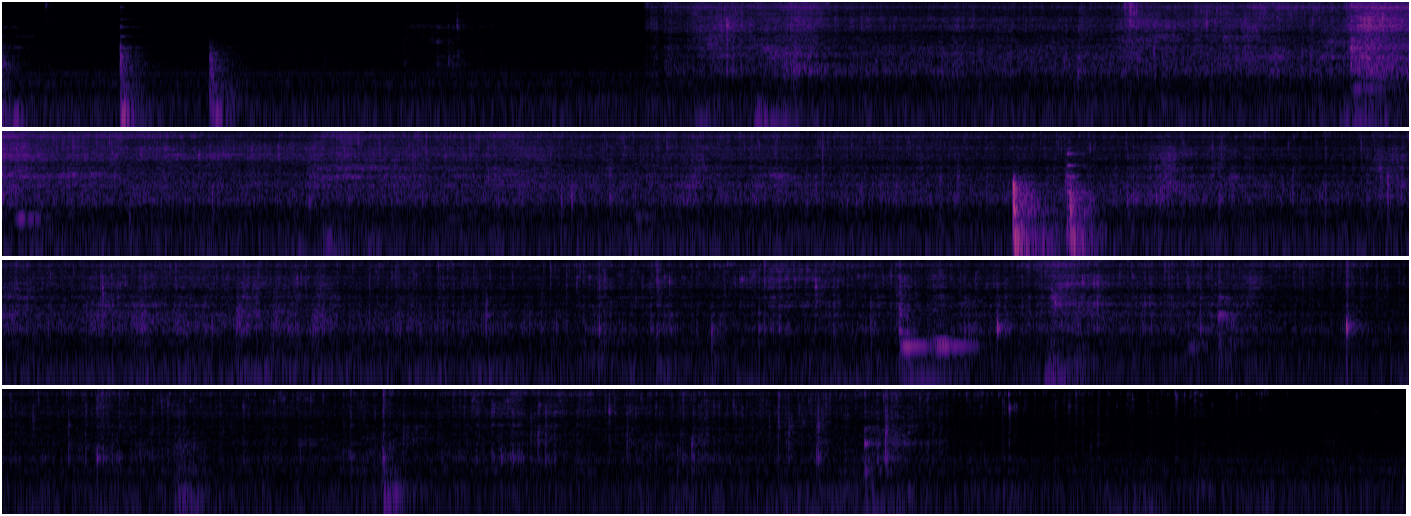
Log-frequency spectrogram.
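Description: Beef short ribs searing in hot oil in an enamelled cast-iron Dutch oven: a sizzle starts suddenly about three seconds in as the meat goes in and carries on steadily, with a few sharp knocks of metal tongs. It cuts off near the end.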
